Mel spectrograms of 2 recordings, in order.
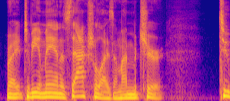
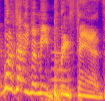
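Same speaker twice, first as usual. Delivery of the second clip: much higher, mock-exasperated priest; priest's retort; 10 semitones higher than usual. Host imitating the priest asking what priest hands means. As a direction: toss it back like an irritated priest. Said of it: "he's like".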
